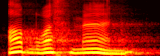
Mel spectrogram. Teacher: Alif lamnya dihukumi alif lam syamsiyah karena setelah alif lam ada huruf syamsiyah yaitu huruf ro. Maka cara bacanya lam tidak dibaca atau dileburkan.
